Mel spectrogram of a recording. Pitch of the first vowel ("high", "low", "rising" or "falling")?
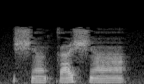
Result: low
